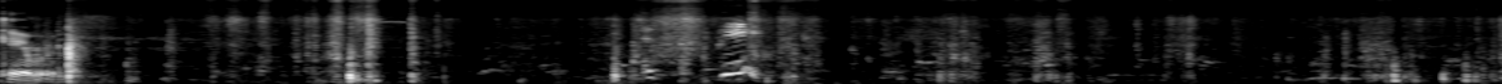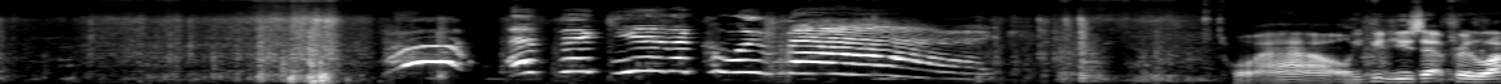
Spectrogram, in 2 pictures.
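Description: Items rustle and bump inside a cardboard box.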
